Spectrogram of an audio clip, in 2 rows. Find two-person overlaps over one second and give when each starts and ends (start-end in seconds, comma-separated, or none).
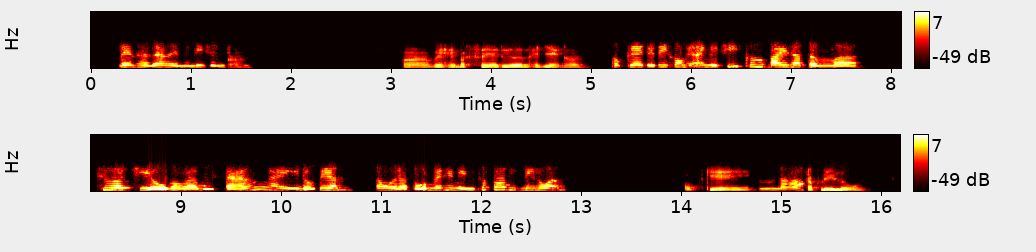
none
